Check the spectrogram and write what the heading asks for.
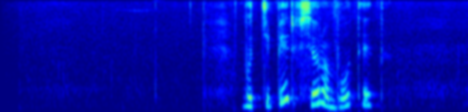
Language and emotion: Russian, positive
